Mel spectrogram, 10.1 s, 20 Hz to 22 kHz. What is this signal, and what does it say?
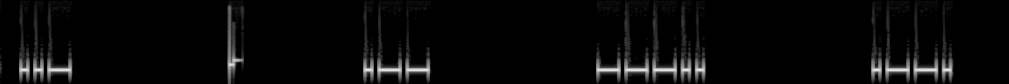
Morse code, heard as a keyed tone, about 17 wpm, spaced as for 5 wpm, 700 Hz. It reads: U W8P
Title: USA Call Signs - 8x Character Spacing - 17wpm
